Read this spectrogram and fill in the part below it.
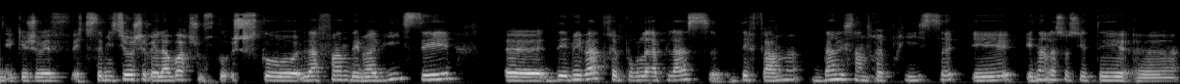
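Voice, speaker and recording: Husky woman, low voice. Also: a little mellow. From Argentina. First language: Spanish. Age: middle-aged. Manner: earnest, many hesitations and restarts. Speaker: guest speaker. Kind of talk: live interview talk to an audience.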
